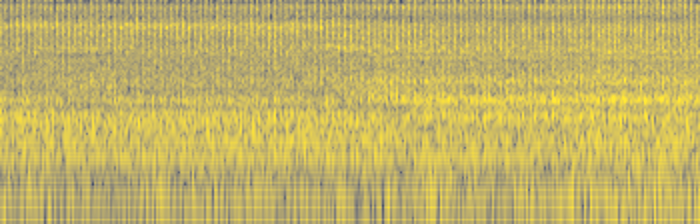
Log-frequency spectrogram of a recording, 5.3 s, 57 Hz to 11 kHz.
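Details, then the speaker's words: Mitsubishi Triton L200 or Toyota Hilux diesel, crank-no-start with P0093, after replacing failed fourth injector, filter and sensor: steady idle with even clatter about four beats a second, no misfire; normal diesel idle after repair. "نشغل ما شاء الله هيك الوضع ان شاء الله 100% على السياره"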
